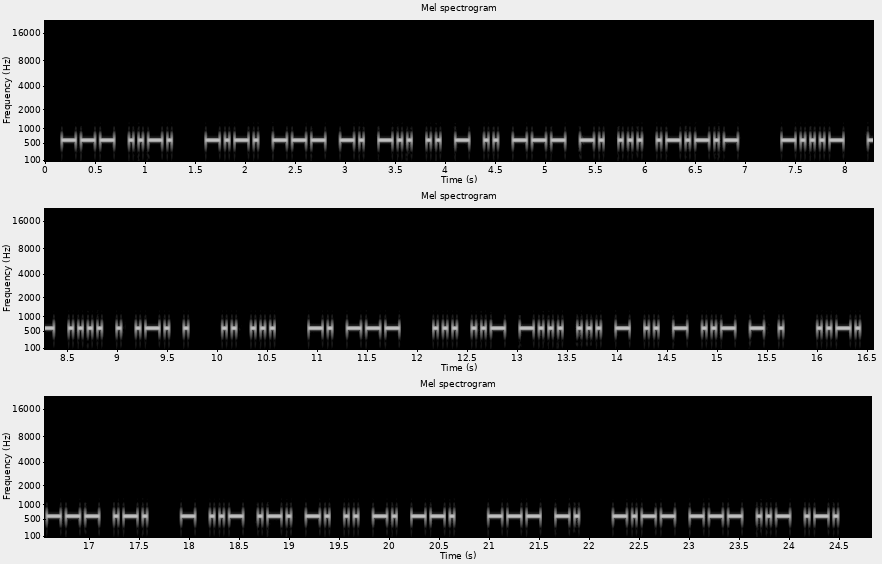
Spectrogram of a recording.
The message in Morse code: OF CONDITIONS. <BT> THERE IS NO SUBSTITUTE FOR TURNING ON YOUR

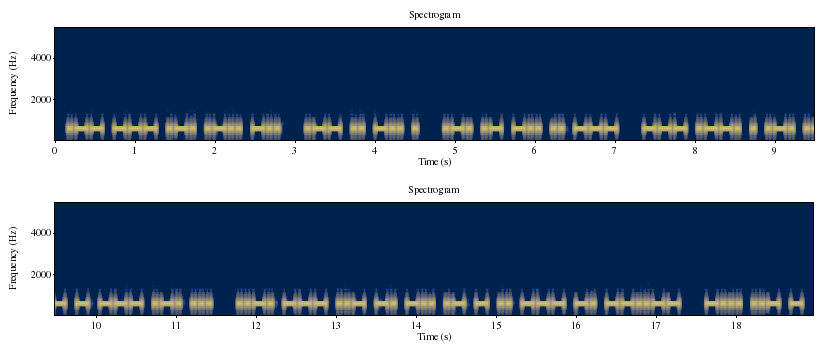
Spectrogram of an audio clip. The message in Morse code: WORLD WIDE RADIO OPERATORS FOUNDATION, BUT

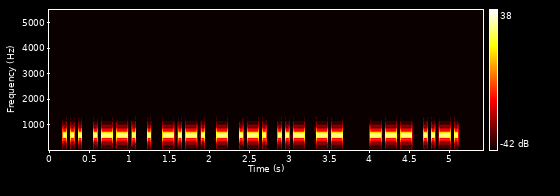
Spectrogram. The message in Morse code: SPECTRUM OF

